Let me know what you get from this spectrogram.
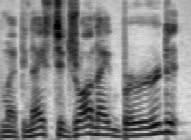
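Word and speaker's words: Nightbirde: i'm saying it right is it night bird or night birdie for the purposes of this exact moment we'll do night bird oh okay night bird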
